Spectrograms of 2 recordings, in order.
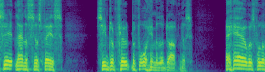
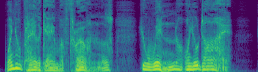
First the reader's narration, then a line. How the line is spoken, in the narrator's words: she whispered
